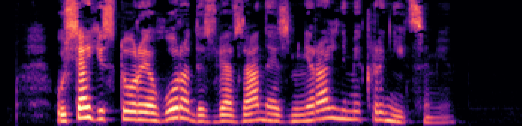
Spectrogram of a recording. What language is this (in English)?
Belarusian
